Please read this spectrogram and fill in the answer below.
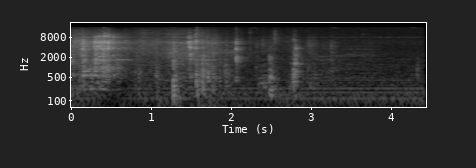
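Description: Small metal engine parts and tools clinking and clattering on a workbench: a burst of clatter at the start, then a string of lighter, separate clinks that die away after about three seconds.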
